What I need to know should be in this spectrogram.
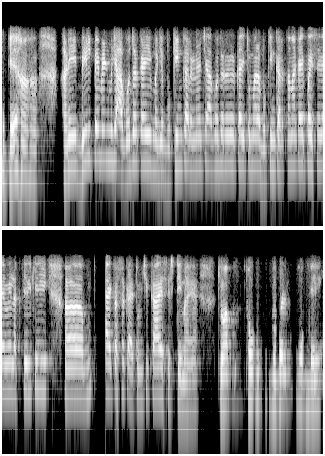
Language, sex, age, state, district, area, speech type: Marathi, male, 45-60, Maharashtra, Raigad, rural, conversation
